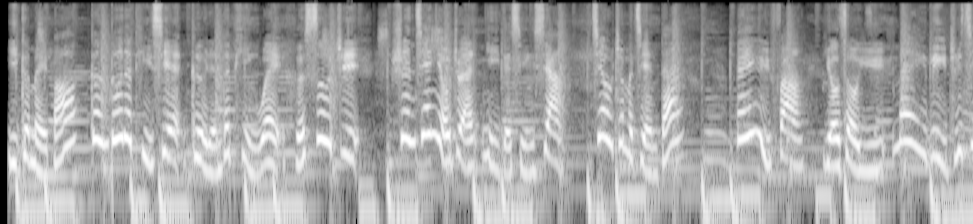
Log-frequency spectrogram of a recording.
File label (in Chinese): 广告 促销 美包 宣传 叫卖 甜美, 女国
